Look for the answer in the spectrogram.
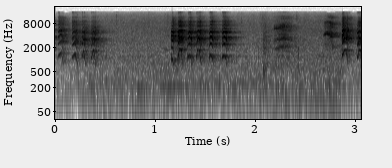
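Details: Pineapple conure perched on a person's head, laughing away while another pet bird bathes and one talks nearby; quick bursts of bright, harsh chattering notes in rapid runs, with separate shorter squawks between them.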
